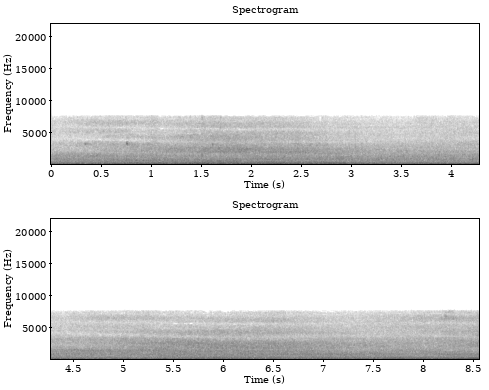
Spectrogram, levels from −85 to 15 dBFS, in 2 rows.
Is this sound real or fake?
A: real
